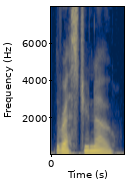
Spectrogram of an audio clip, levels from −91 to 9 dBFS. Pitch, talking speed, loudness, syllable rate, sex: 185 Hz, 245 wpm, -15 LUFS, 5.2 syllables/s, female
